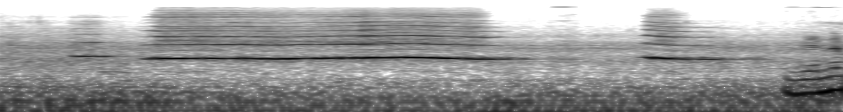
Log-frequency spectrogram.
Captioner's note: brakes squeak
